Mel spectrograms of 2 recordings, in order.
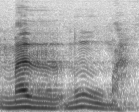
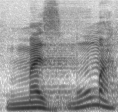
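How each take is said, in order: First: The consonant after ma is a soft dh. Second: The consonant after ma is a buzzing z. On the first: The speaker calls it right. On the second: The speaker calls it wrong. "Jangan sampai"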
